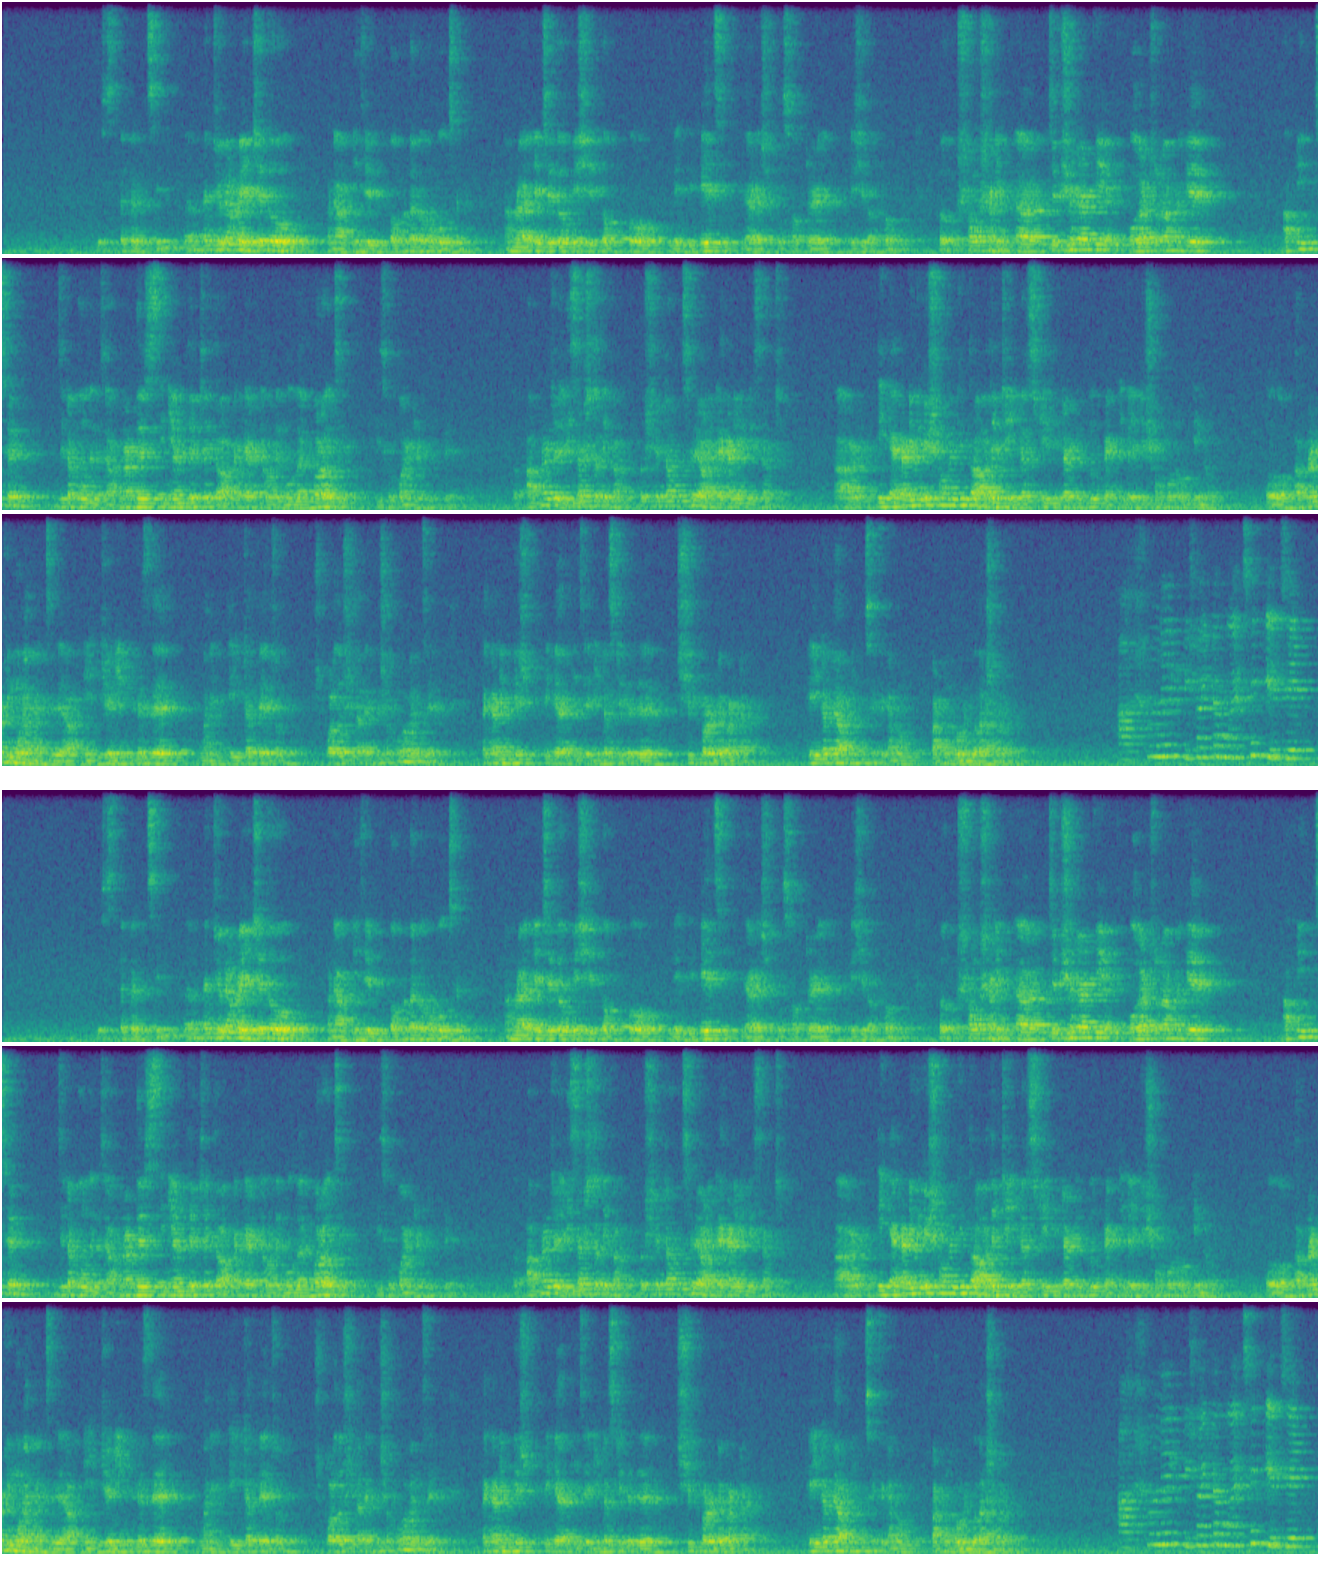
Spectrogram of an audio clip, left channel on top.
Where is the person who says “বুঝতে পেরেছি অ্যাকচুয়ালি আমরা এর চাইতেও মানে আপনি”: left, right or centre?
Left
